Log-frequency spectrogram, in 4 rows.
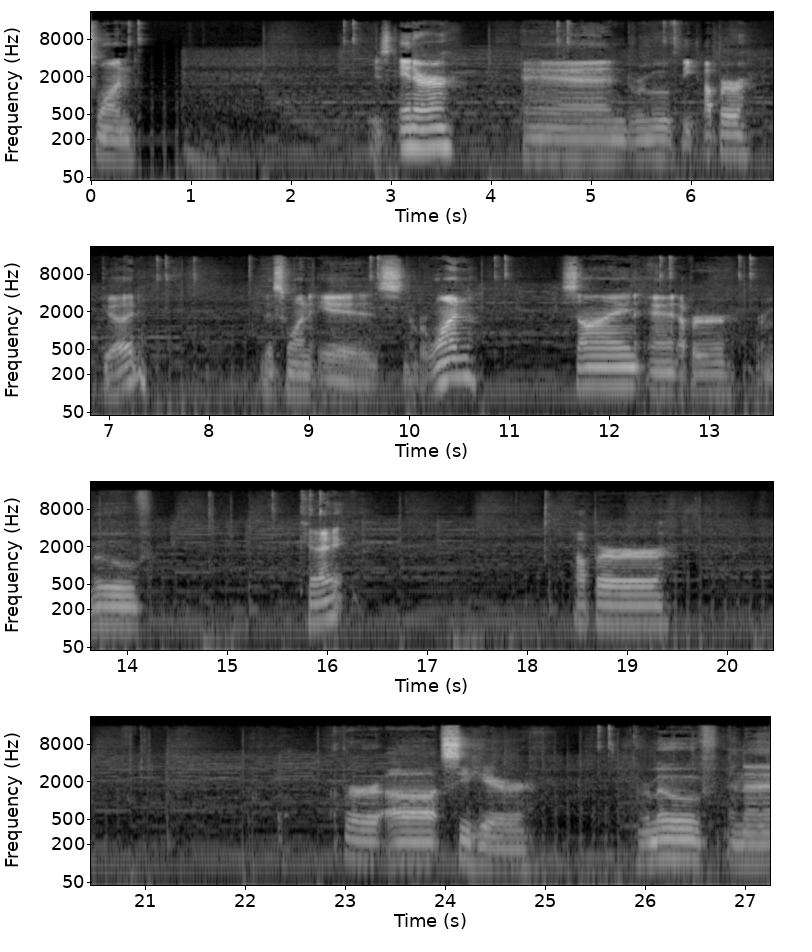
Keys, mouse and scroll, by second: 0.4 click, 2.5 click, 4.7 click, 5.7 click, 7.5 right click, 9.6 click, 10.8 click, 12.5 click, 13.3 click, 15.8 right click, 25.5 click.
